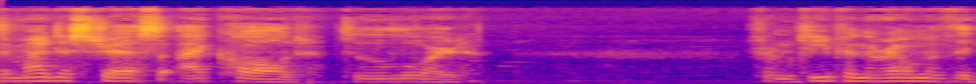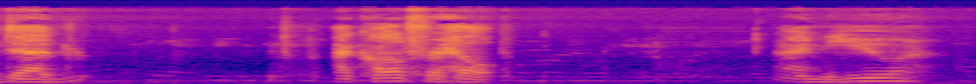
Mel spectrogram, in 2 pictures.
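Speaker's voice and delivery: getting choked up. Reading the bible verse that speaks to them most, choked up. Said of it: "I'm getting choked up".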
